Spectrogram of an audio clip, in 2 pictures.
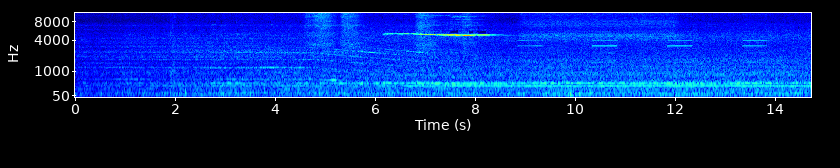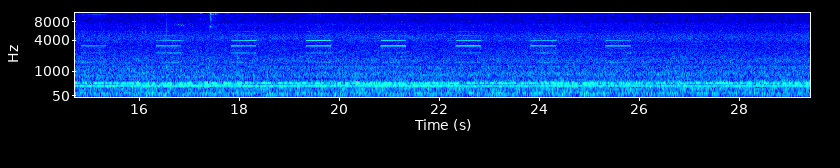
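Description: A train approaching and passing, growing louder over the first several seconds into a steady, loud rolling noise. Two sustained squealing tones run through it, and from about nine seconds a short high tone repeats roughly every 1.3 seconds.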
